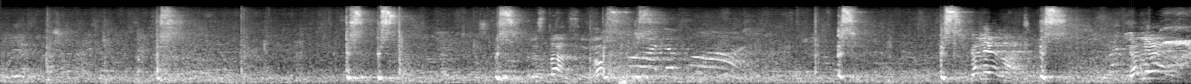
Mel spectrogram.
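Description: Fighters' blows thud sharply against each other.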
